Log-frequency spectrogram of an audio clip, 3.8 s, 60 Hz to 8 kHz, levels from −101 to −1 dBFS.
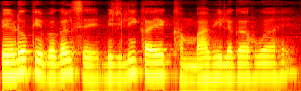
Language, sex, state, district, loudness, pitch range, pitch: Hindi, male, Uttar Pradesh, Lucknow, -18 LUFS, 125-150 Hz, 135 Hz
